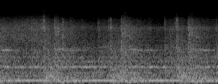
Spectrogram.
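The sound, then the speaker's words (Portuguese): Photocopier machines at a university copy shop run at full steam during exam time, copying handouts and notebooks: a constant mechanical hum with steady tonal whine and faint, regularly repeating swishes of paper passing through, with no voices. “que é o Xerox na época de prova de faculdade as máquinas lá trabalhando a todo vapor”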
